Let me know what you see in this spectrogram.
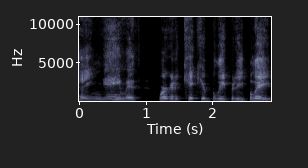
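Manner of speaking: play-acted rowdy heckler screaming, high. Retelling a heckler in the back of the room: imitating someone screaming. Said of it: "starts screaming at him".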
